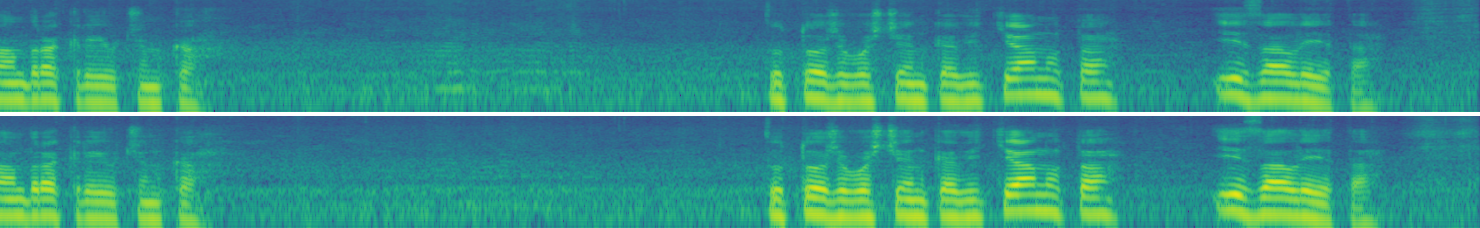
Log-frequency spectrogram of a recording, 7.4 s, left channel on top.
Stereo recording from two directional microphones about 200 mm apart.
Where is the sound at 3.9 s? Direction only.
30° right (ahead or behind).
